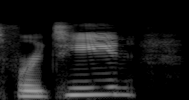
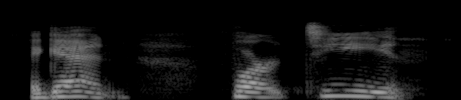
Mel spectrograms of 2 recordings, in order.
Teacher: Well, this is much easier to start because it begins with the simple word four, but the rule is the same. So we must put the stress on the last part. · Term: teens stress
